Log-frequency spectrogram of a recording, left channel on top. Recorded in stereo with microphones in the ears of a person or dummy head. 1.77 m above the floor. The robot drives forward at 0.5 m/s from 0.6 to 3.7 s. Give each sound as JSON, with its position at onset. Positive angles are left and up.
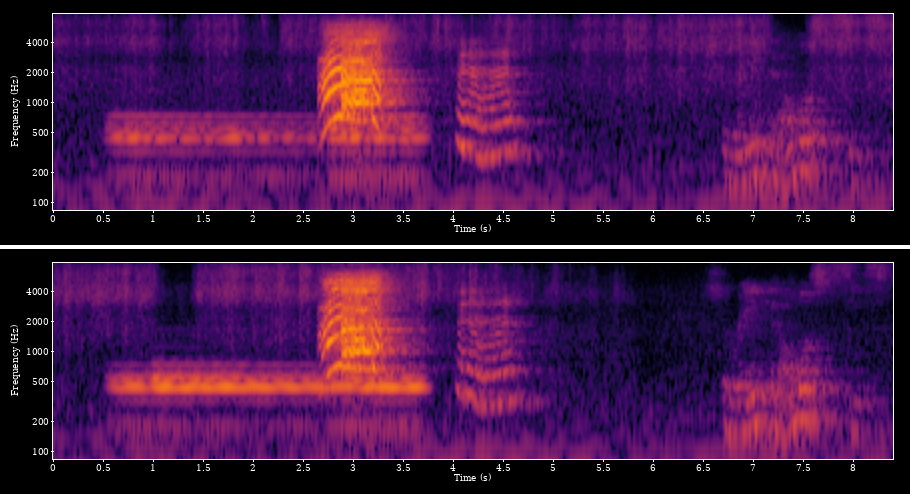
{"t": 2.6, "sound": "a scream", "side_deg": 25, "distance_m": 0.6}
{"t": 4.0, "sound": "a squeak", "side_deg": 25, "distance_m": 0.7}
{"t": 6.7, "sound": "a woman speaking", "side_deg": 80, "distance_m": 5.5}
